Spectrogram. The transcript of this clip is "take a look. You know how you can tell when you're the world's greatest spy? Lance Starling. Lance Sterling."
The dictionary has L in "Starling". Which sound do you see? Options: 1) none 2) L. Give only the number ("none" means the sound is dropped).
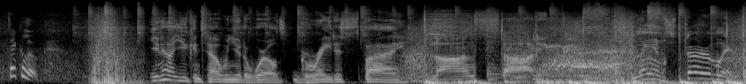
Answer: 1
